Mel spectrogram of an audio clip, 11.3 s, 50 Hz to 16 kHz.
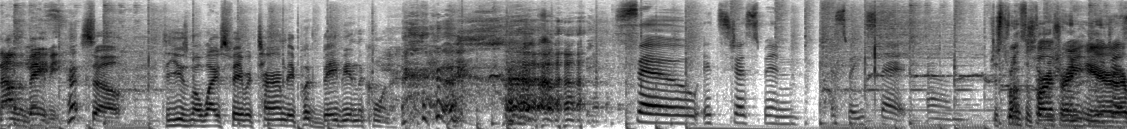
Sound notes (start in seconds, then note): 3.8 all laughing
